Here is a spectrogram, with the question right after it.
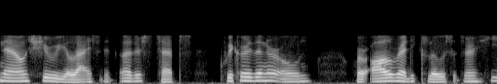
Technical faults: none

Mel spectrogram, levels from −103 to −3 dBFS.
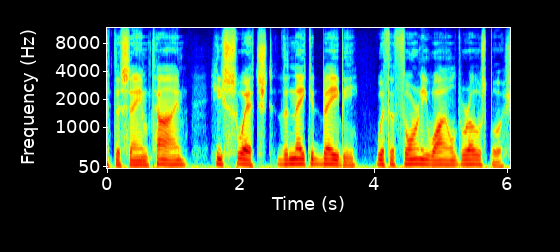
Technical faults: none

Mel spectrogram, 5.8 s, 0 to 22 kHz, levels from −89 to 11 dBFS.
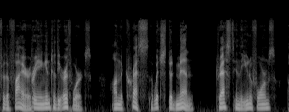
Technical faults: skip ahead; jitter buffer speed-up

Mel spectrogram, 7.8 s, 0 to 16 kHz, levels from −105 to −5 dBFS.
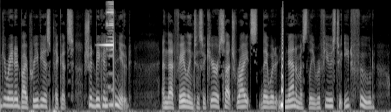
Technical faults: pre-echo; unstable filter

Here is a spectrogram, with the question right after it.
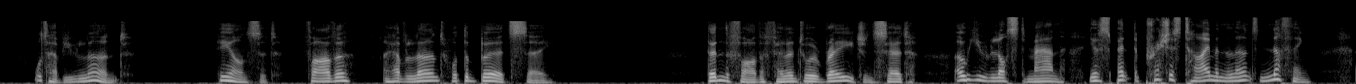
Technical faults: section at the wrong speed

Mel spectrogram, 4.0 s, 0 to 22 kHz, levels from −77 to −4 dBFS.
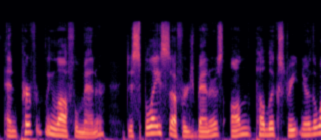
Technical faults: none

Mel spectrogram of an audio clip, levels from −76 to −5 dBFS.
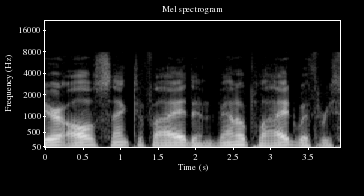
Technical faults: wrong sample rate

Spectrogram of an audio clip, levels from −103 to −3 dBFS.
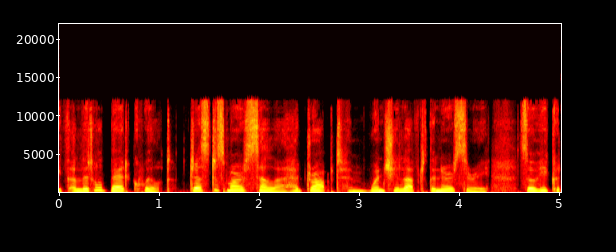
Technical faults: none

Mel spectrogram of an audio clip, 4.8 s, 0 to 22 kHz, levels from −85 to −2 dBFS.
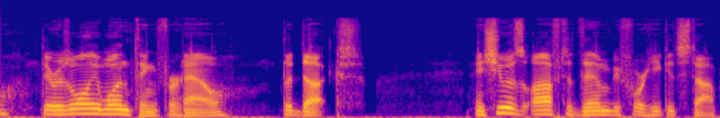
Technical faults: damaged data in a compressed stream

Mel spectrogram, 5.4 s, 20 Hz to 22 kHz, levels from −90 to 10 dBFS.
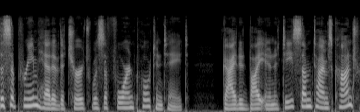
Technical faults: stream segment skipped

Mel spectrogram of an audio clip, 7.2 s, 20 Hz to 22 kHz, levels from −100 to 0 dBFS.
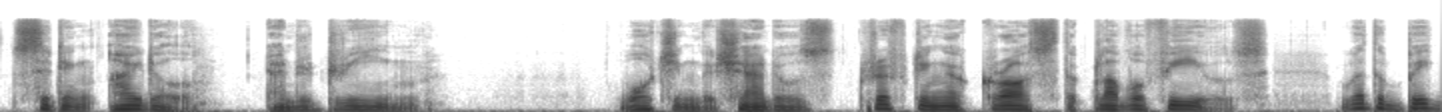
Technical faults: loud pop

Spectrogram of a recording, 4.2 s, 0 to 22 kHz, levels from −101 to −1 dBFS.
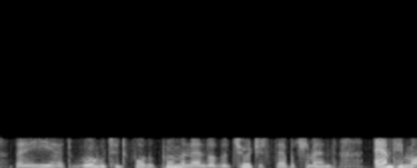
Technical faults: channel delay (comb filtering); automatic gain rising; packet loss with pitch repetition

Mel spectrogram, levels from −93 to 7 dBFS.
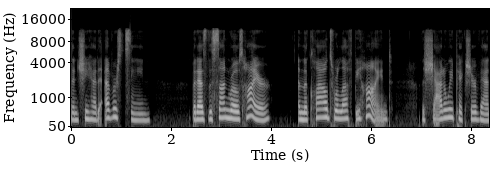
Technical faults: call audio freeze; short concealed packet loss; jitter buffer speed-up

